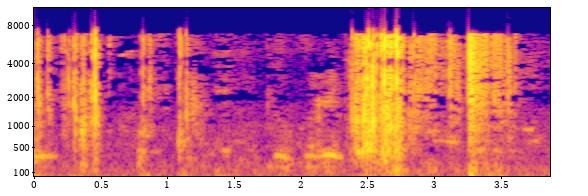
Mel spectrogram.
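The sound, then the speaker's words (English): Playing cards being put away give off scattered light clicks and taps, then a couple of louder papery rustling bursts as the cards are slid and packed together. “There we go. Put my cards away.”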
